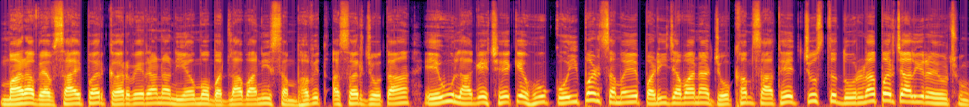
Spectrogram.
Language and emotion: Gujarati, fearful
